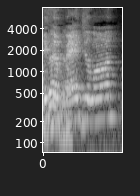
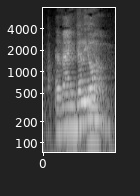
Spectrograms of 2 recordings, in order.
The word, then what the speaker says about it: Evangelion: It's Evangelon. No. Where he was like, what? What'd you say? No, you pronounce that again. How the true nerds will say is Evangelion.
